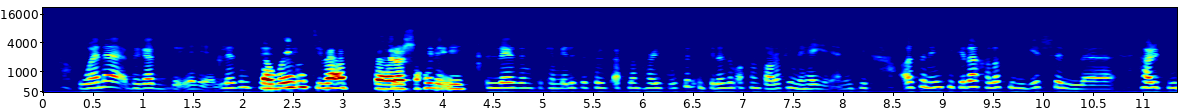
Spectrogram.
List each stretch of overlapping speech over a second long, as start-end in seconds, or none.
none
